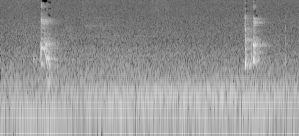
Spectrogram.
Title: New born with hiccups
